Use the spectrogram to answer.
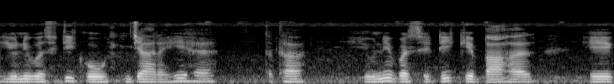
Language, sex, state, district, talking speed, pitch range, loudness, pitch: Hindi, male, Haryana, Charkhi Dadri, 95 wpm, 115-130 Hz, -17 LUFS, 120 Hz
